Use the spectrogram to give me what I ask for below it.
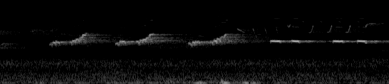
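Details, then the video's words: At dusk in an English woodland, a song thrush repeats a rising, slurred whistled phrase three times, then switches to a bright, sharp note repeated rapidly, over a quiet woodland background. "Recognising Bird Song - The Song Thrush & Dusk Chorus in an English Woodland"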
